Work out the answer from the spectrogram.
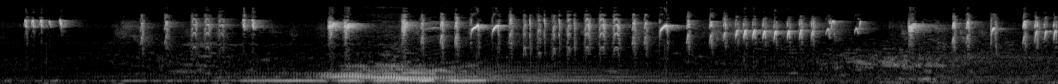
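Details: Female kolibri ninja sunbird used to train songbirds: high chirps and long runs of rapid, thin ticking notes with short sweeping whistles, over a soft low rumble in the background.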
